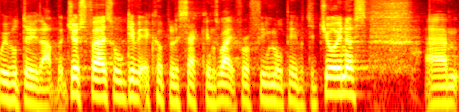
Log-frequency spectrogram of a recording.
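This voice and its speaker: At a very fast pace, a man with an English accent speaks with ordinary pitch variation. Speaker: live draw host, guitar shop owner. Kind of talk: livestream commentary. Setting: livestream on camera. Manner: less energetic than usual.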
